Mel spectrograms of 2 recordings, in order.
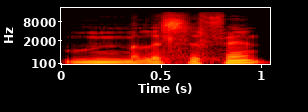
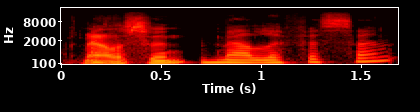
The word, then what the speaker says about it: Maleficent: But I saw a casserole dish in the shape of a scary coffin with Maleficent. Is that how you say it? Maleficent? Maleficent.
